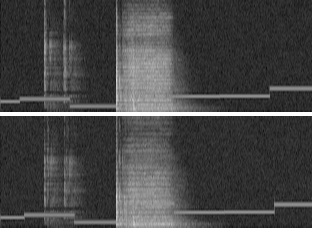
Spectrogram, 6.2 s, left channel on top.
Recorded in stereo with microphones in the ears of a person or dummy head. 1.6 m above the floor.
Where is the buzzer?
85° left, 10 m.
